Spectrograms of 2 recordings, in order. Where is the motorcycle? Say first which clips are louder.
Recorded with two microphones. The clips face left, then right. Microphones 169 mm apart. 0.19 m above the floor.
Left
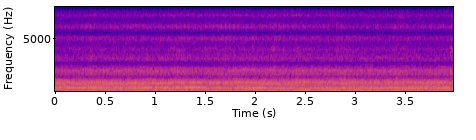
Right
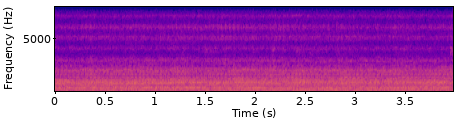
Left 5 dB; 30° left (ahead or behind).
